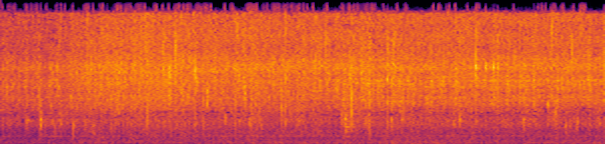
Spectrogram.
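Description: Catfish frying in oil gives a loud, continuous crackling sizzle that stays steady and close throughout.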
